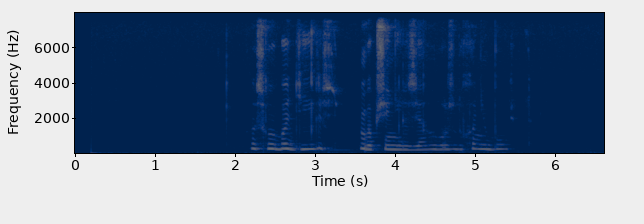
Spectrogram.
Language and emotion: Russian, sad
